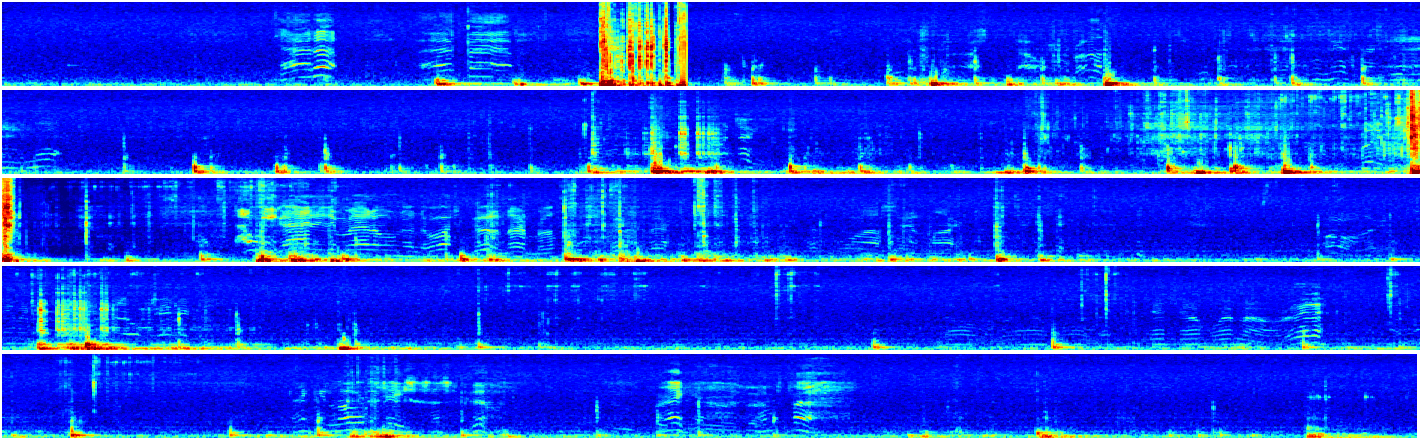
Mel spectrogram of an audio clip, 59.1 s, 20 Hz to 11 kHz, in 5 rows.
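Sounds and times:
faint steady hum: 0.0s - 59.0s
fishing gear knocking and rattling: 3.8s - 11.6s, 16.6s - 30.3s, 35.2s - 38.6s, 39.3s - 42.9s, 44.2s - 45.0s, 46.4s - 51.6s
sharp knock: 4.9s - 5.7s.

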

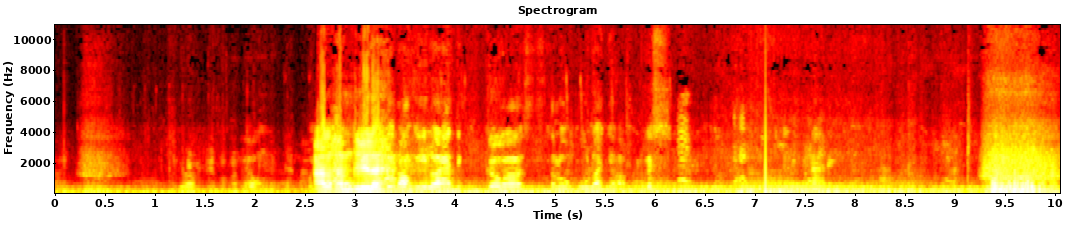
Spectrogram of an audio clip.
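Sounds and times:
loud rushing burst: 9.3s - 10.0s.

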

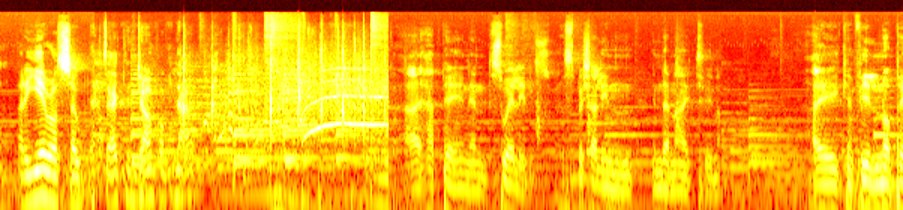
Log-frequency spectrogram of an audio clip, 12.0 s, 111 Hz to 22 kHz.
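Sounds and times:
live worship band music: 0.0s - 12.0s
crowd noise: 2.3s - 5.2s.

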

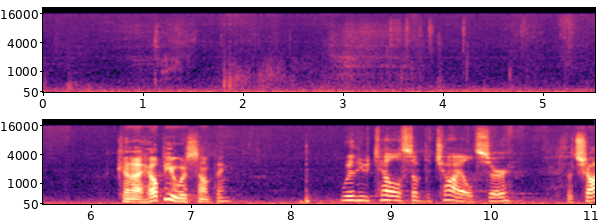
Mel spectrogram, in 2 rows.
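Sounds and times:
soft footsteps on stage floor: 0.1s - 5.6s.

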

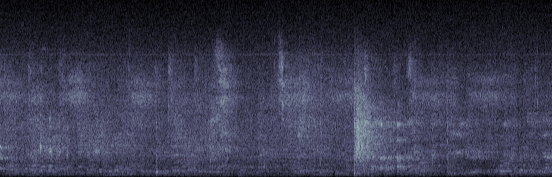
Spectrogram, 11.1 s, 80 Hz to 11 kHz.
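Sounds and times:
sharp crack: 7.1s - 7.6s.

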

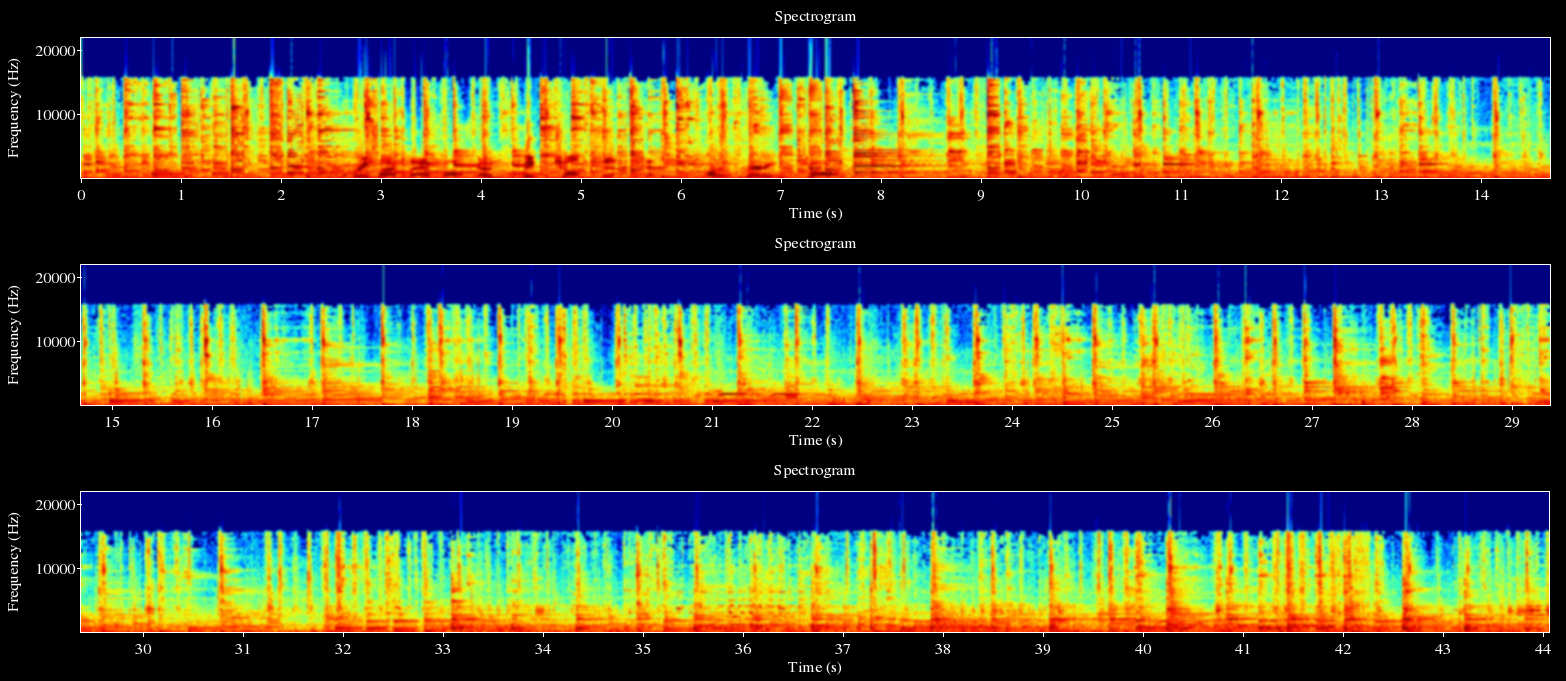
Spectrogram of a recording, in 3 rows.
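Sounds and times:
background music with plucked strings: 0.0s - 44.0s.

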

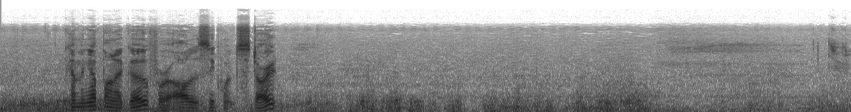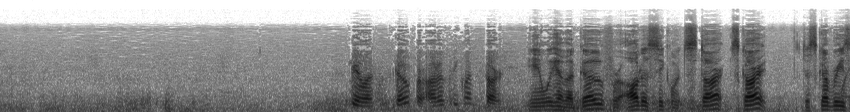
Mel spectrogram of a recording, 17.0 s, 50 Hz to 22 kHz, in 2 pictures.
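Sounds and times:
wind buffeting microphone: 0.0s - 17.0s.

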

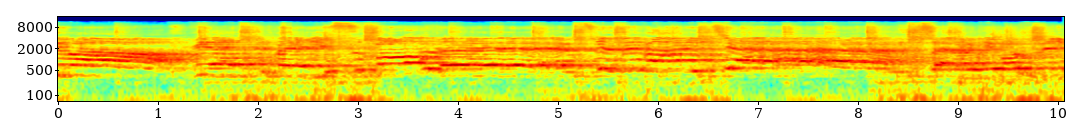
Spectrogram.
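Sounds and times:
people singing: 0.0s - 10.0s.

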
